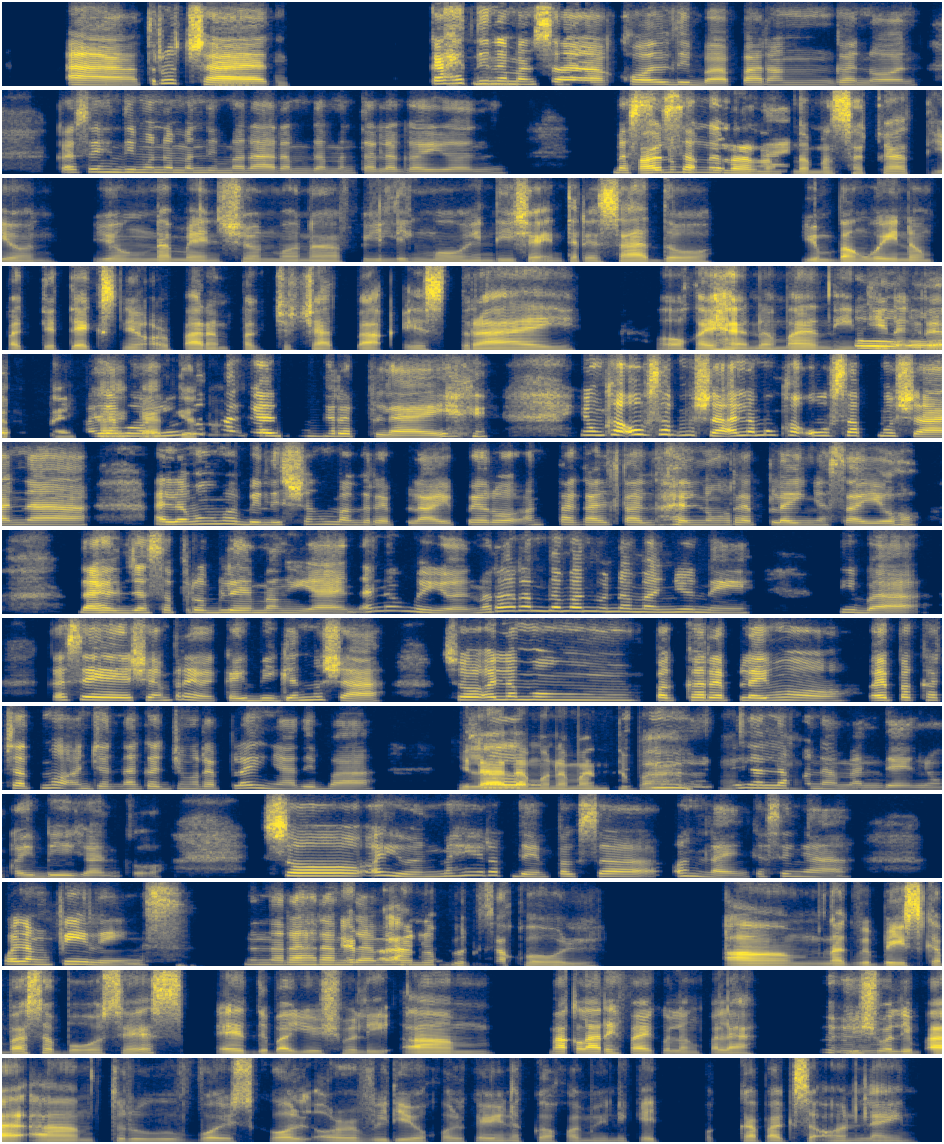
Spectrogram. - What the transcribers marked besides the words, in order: tapping; laughing while speaking: "kaya"; chuckle
- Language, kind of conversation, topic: Filipino, podcast, Mas madali ka bang magbahagi ng nararamdaman online kaysa kapag kaharap nang personal?
- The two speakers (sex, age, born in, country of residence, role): female, 40-44, Philippines, Philippines, guest; male, 20-24, Philippines, Philippines, host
